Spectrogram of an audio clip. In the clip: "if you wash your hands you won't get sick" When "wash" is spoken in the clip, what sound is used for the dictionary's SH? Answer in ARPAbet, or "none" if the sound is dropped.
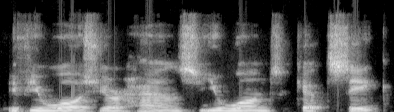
SH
